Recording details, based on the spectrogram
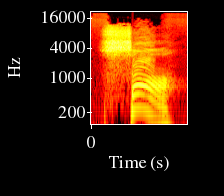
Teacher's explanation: Kemudian yang kedua setelah kha adalah huruf shad. Shad, lidah kita terangkat ke atas, menegang, hampir menempel kepada langit-langit. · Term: huruf isti'la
